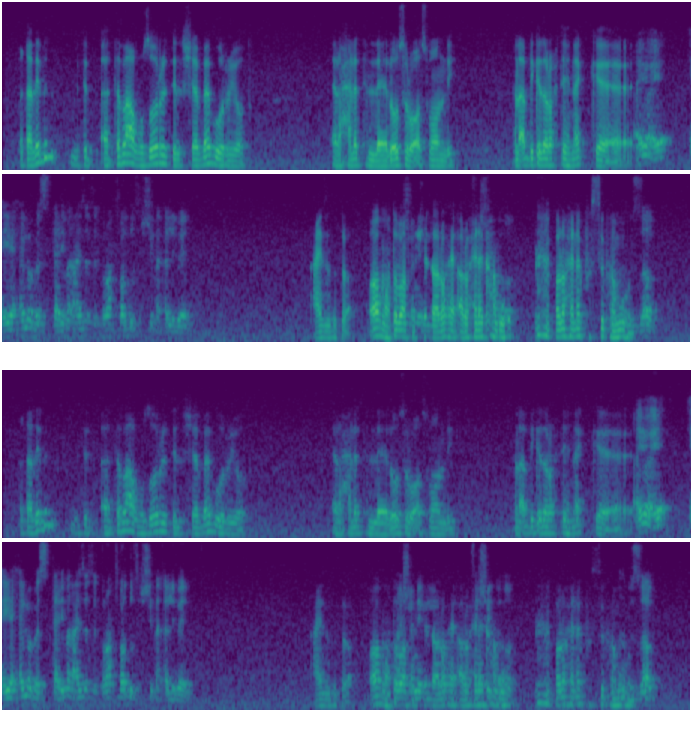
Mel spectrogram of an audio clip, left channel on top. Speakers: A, on the left; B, on the right.
A: غالبا بتبقى تبع وزارة الشباب والرياضة رحلات ال- الأقصر وأسوان دي أنا قبل كده رحت هناك آه،
B: أيوه هي هي حلوة بس تقريبا عايزة تتراح برضو في الشتاء خلي بالك
A: عايزة تترقى أه ما هو طبعا
B: عشان
A: في الشتاء
B: ال...
A: أروح أروح
B: في
A: هناك
B: الشتاء
A: هموت
B: أه
A: <laughs> أروح هناك في الصيف هموت
B: <laughs> بالظبط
